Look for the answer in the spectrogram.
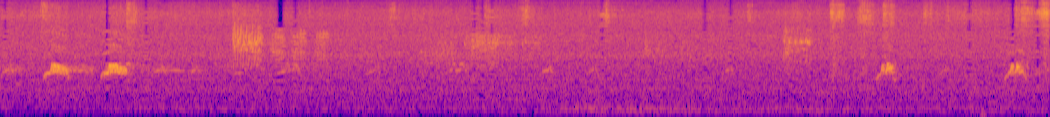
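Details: European bee-eater near its nest burrows in flat open country at Puszta Eldorado gives short, liquid, rolling notes, a quick pair at the start and two more near the end, over a steady low hiss.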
